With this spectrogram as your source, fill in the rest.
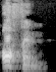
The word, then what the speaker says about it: often: dice es ofen o often se escribe often se pronuncia ofen se pronuncia sin la t how's it going How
